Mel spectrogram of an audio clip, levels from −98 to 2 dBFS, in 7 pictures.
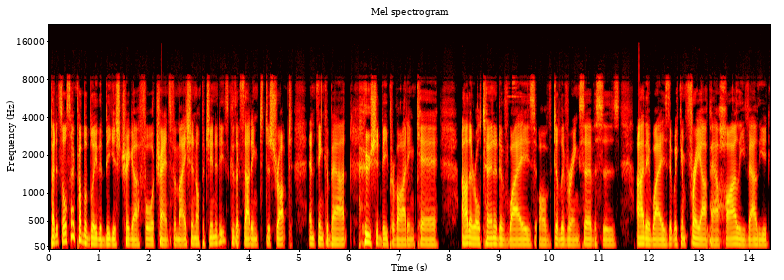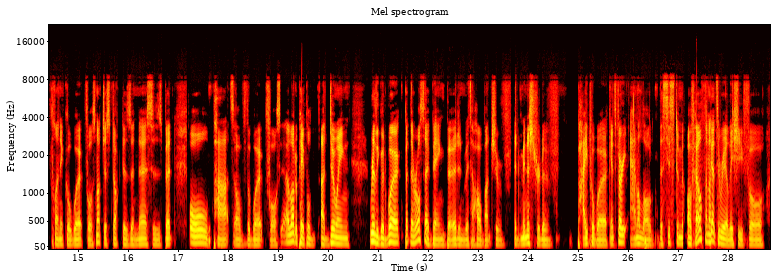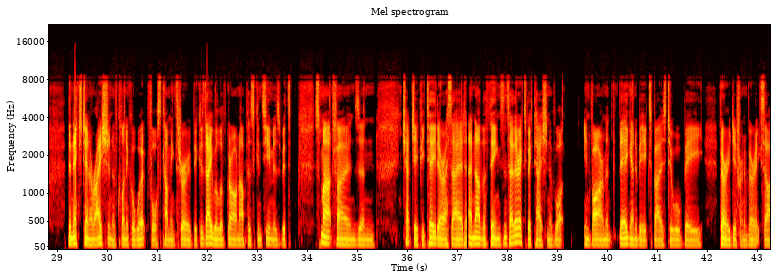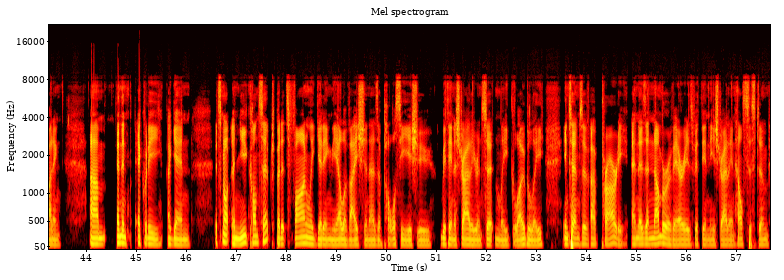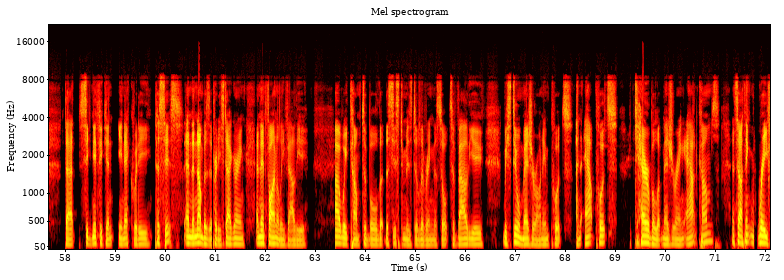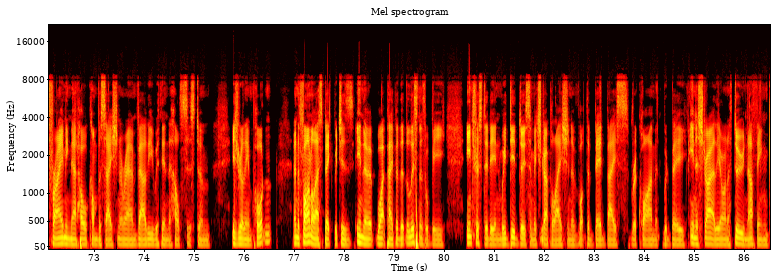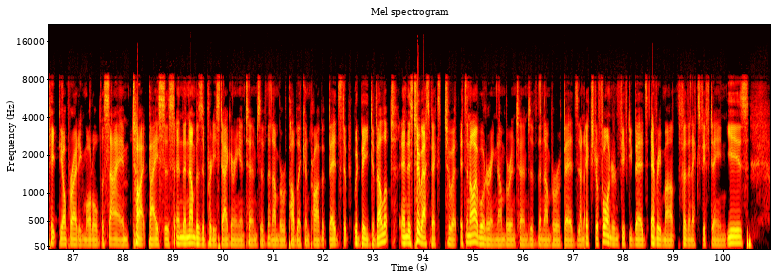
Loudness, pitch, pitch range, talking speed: -25 LUFS, 95 Hz, 90-105 Hz, 195 wpm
